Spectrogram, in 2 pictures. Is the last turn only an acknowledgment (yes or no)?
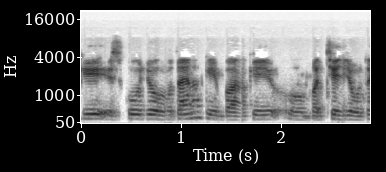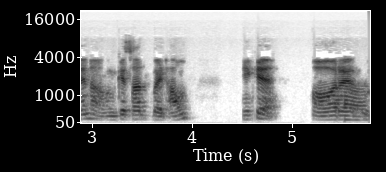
yes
